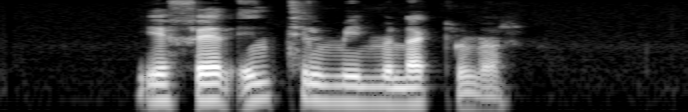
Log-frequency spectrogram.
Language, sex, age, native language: Icelandic, male, 20-29, Icelandic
